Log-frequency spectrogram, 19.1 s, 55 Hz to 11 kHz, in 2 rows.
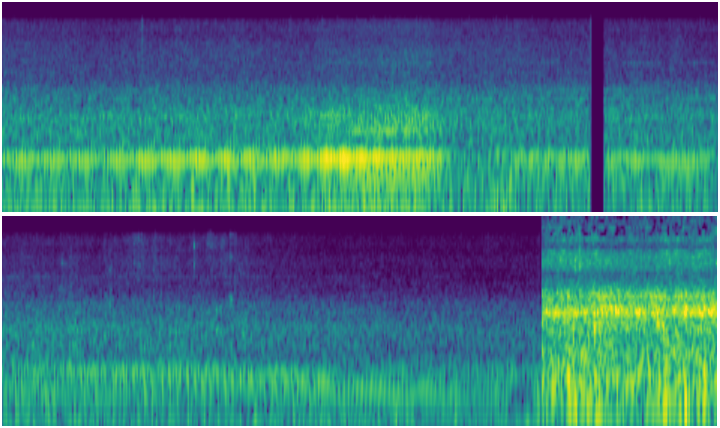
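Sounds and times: car road and engine hum: 0.0 - 19.0.

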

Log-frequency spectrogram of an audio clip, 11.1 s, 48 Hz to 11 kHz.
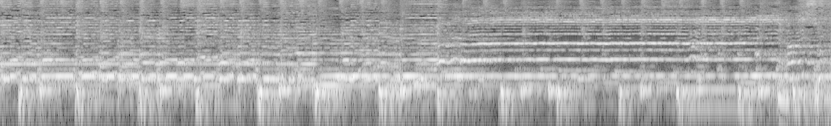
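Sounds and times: live band music: 0.0 - 11.0
plucked string instrument: 0.0 - 11.0
man singing into microphone: 4.9 - 11.0.

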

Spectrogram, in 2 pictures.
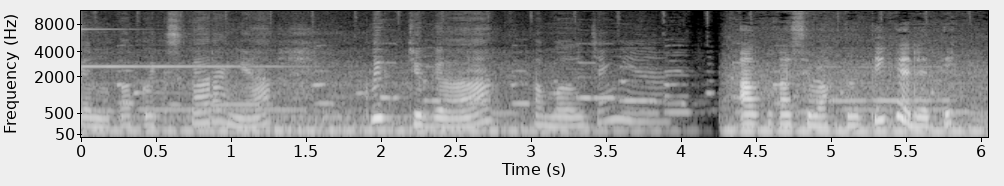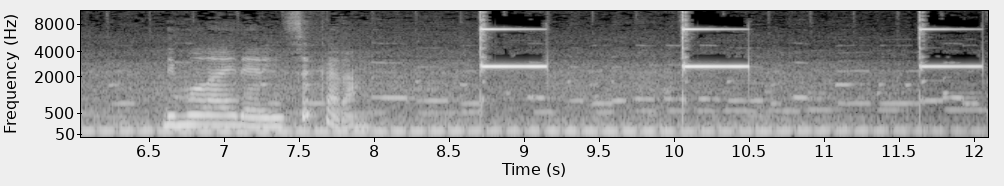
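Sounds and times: background music: 0.0 - 12.0
electronic countdown beeps: 5.0 - 11.0, 11.6 - 12.0.

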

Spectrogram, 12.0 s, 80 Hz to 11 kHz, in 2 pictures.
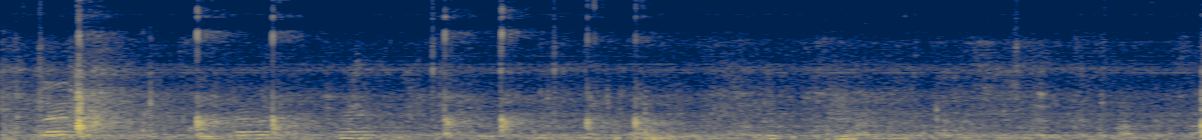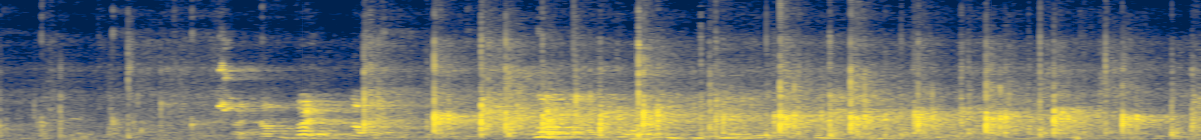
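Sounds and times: table tennis balls clicking: 0.3 - 3.4, 6.0 - 7.2.

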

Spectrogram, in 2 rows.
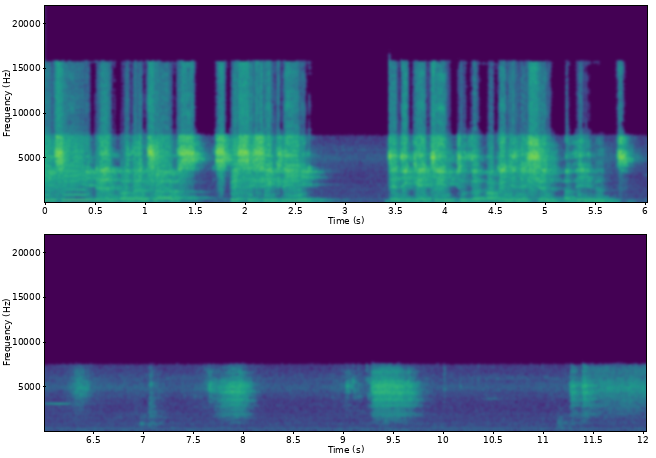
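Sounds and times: faint microphone hiss: 0.0 - 12.0
soft breath: 7.6 - 8.2.

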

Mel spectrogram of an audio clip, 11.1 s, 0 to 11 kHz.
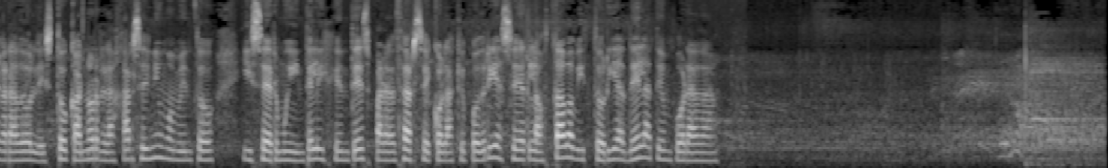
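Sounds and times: echoing sports hall ambience: 0.0 - 11.0
basketball bouncing: 10.2 - 10.6.

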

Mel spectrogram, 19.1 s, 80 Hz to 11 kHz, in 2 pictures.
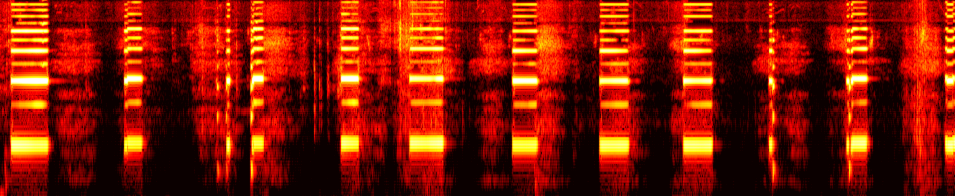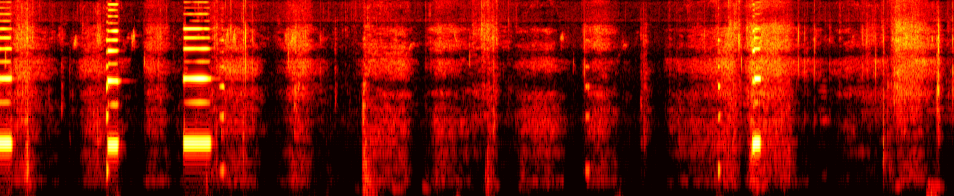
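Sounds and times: metal detector beeping: 0.0 - 0.6, 1.2 - 7.8, 8.4 - 12.0, 16.7 - 17.6.

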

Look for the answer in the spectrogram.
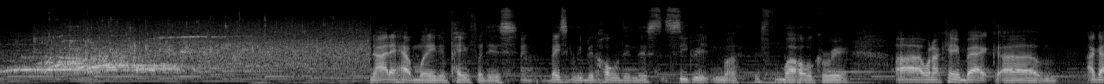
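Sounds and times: large audience applauding: 0.0 - 3.7
instrumental background music: 0.0 - 11.0.

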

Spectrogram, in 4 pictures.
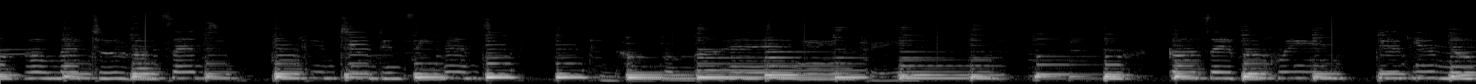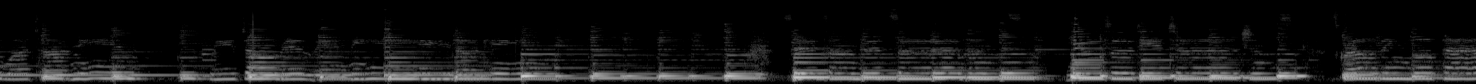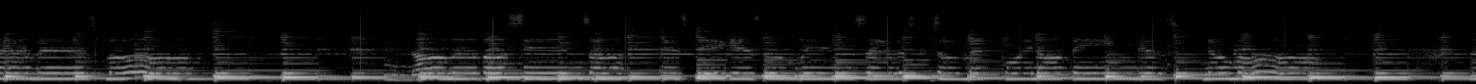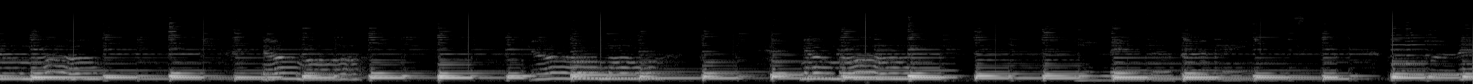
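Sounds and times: ukulele strumming chords: 0.0 - 59.0.

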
